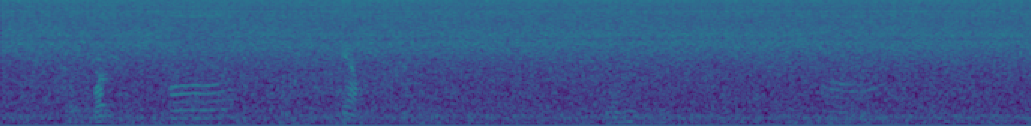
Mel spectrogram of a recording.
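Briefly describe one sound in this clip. A kitten mews softly a few times.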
